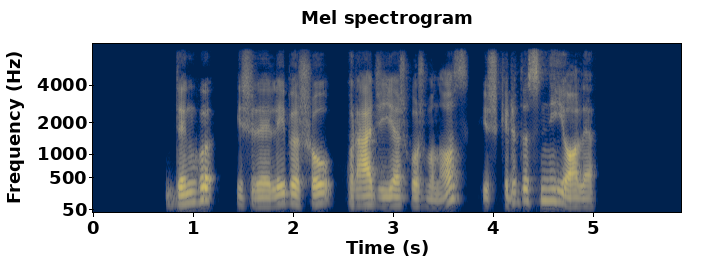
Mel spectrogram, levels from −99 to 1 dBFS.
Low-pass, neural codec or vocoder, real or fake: 7.2 kHz; codec, 24 kHz, 0.5 kbps, DualCodec; fake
